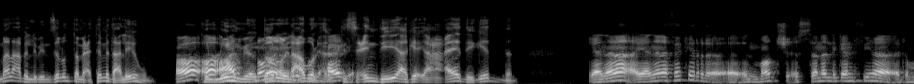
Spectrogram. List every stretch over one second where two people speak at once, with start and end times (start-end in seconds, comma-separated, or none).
2.0-3.6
